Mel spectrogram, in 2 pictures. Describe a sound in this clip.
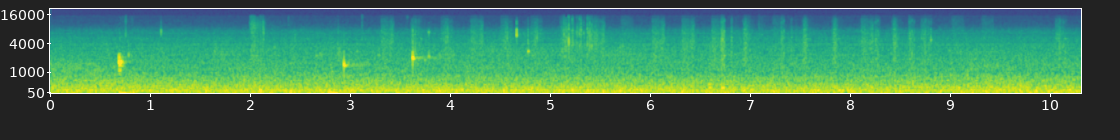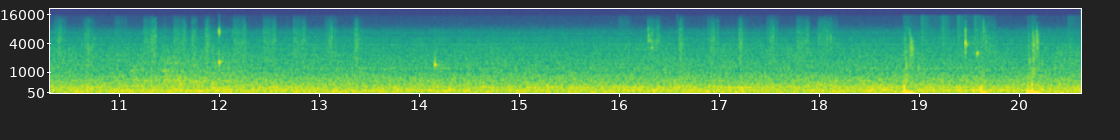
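Short, soft electronic blips sound now and then.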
